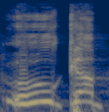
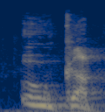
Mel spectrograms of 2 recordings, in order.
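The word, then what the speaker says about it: Luukkonen: Ukah Pekkalucan and said he saved him. But ultimately, because his name is Ukah rhymes with puka.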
